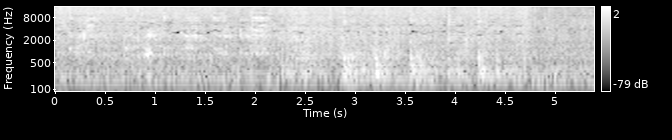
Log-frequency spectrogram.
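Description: Pounded green chilli and garlic paste sizzling as it goes into hot tempering oil in a kadhai, with a steel spoon scraping it out of a steel bowl and clinking against the pan as it is stirred. The sizzle eases a little near the end.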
